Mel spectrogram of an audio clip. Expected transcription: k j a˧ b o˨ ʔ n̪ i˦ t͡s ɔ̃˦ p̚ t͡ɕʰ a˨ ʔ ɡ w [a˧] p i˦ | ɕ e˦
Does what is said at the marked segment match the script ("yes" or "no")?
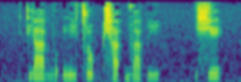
yes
